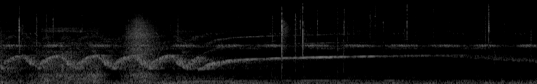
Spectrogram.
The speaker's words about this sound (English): No, that's an ambulance. Oh. There's been about a dozen cops since I've been sitting here looking out this window, but for once it's an ambulance.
